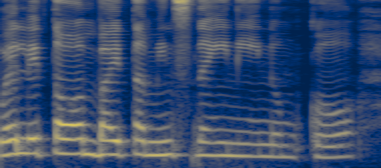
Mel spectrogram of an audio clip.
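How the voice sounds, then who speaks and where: On a very clean recording with a silent background, a woman speaks at a fairly high pitch and a moderate pace, her tone dark and mellow with ordinary pitch variation. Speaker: vlogger. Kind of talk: casual vlog narration. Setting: at home, bedroom with electric fan.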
